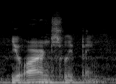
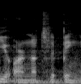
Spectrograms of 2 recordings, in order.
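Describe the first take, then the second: First: Are and not merge into one syllable. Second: Every word is said in full, uncontracted.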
